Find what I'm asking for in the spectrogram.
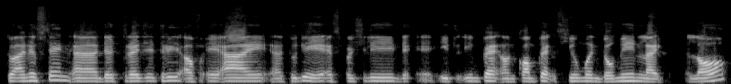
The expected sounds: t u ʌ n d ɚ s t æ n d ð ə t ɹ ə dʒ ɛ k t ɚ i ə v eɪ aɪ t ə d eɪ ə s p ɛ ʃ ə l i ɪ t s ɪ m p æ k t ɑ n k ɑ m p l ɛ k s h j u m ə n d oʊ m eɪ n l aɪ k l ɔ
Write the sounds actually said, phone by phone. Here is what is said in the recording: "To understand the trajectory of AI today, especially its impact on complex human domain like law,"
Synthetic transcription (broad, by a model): t u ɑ n d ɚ s t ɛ n d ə t ɹ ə dʒ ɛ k t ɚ i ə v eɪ aɪ t ə d eɪ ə s p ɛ ʃ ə l i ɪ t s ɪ m p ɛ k t ɑ n k ɑ m p l ɛ k s h j u m ə n d oʊ m eɪ n l aɪ k l ɔ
